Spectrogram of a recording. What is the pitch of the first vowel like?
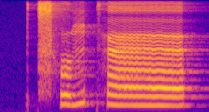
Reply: rising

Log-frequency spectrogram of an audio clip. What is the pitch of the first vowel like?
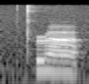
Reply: falling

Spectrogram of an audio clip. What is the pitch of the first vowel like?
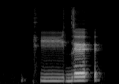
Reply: low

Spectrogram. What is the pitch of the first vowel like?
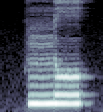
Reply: high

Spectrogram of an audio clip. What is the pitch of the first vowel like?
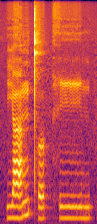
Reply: rising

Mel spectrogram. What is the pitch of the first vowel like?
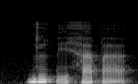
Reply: high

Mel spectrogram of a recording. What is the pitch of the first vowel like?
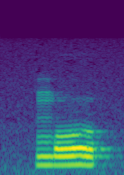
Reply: high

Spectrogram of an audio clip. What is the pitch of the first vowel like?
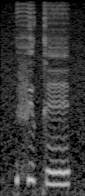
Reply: high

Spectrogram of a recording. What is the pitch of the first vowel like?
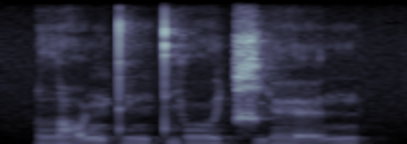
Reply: low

